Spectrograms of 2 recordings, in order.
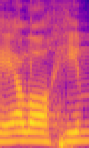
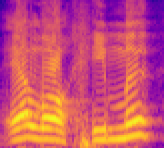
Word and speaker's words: Elohim: E a palavra hebraica Elohim é um plural. O sufixo him, pronuncia-se assim com som gutural, o sufixo him é um plural.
